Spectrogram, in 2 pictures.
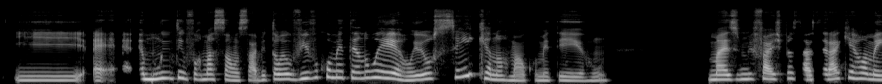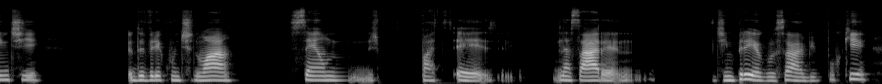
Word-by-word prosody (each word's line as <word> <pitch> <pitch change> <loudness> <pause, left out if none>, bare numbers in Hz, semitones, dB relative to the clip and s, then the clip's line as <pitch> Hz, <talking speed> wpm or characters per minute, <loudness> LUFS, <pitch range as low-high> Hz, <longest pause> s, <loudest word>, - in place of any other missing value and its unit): E 195 0 -2
é - - -1
é - - -16 0.3
é - - +4
muita 270 +4 +4
informação, 240 -6 -1
sabe. 190 +2 -3
Então 240 +3 +1
eu 245 - +3
vivo 275 +6 0
cometendo 310 -2 0
erro. 250 -10 +4
Eu 235 +5 +3
sei 355 - -1
que 280 - -3
é - - +3
normal 205 - -1
cometer 185 +1 -5
erro. 175 +1 -4 1.0
Mas 225 +1 +3
me 245 +1 0
faz 245 -1 0
pensar: 270 -3 -2
"Será 235 +1 +1
que 295 +2 -2
realmente 210 - 0 0.8
eu - - -3
deveria 195 0 +1
continuar 190 -1 +3 0.5
sendo 195 -2 -3
dis - - -10 0.4
par 185 -1 -4 0.2
eh, 175 -2 +1 0.7
nessa 190 -1 0
área 95 - +5 0.8
de 190 +1 -5
emprego", 190 -4 +2
sabe, 175 -2 -1
porque 230 +4 -3
205 Hz, 135 wpm, -24 LUFS, 190-245 Hz, 1.0 s, área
